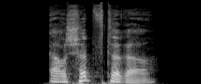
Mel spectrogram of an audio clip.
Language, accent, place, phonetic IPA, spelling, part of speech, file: German, Germany, Berlin, [ɛɐ̯ˈʃœp͡ftəʁɐ], erschöpfterer, adjective, De-erschöpfterer.ogg
- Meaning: inflection of erschöpft: 1. strong/mixed nominative masculine singular comparative degree 2. strong genitive/dative feminine singular comparative degree 3. strong genitive plural comparative degree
